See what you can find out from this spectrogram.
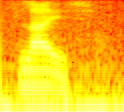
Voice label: "fleisch", German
